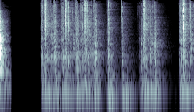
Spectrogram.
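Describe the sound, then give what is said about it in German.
Rapid typewriter keystrokes, typed by a woman's thin fingers, clatter in quick bursts separated by short pauses, fairly loud, with no voices present. “Die Schreibmaschine trippelt unter ihren dünnen Fingern wie in Stöckelschuhen immer um mein Ohr.”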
